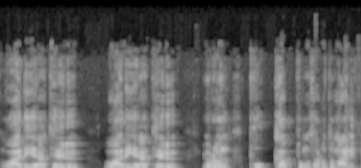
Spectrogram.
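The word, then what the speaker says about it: 割り当てる: 업무 할당이라든가 나눠지는 할당, 발음은 와리아테르, 와리아테르.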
